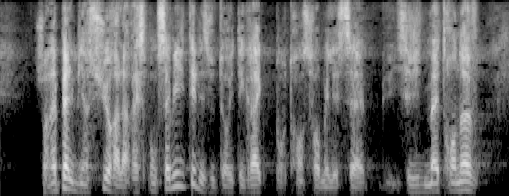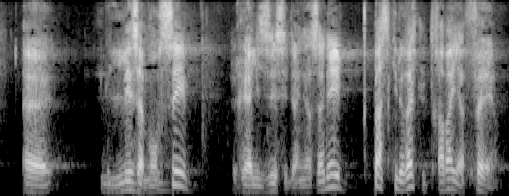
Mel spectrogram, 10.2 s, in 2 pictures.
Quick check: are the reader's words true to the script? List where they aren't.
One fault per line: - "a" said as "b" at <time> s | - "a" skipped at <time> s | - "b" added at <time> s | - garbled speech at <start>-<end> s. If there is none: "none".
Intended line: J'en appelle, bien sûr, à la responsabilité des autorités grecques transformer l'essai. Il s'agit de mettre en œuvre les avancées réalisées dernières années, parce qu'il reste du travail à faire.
- "pour" added at 2.7 s
- "ces" added at 7.9 s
